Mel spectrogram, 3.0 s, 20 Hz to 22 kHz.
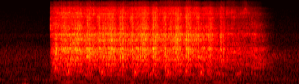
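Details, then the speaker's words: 2001 Yamaha Bear Tracker 250 ATV that sat a long time with a fouled plug: about two seconds of buzzing starter cranking with a soft uneven chug, never firing. There is no spark. "Yeah, I don't see any spark."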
